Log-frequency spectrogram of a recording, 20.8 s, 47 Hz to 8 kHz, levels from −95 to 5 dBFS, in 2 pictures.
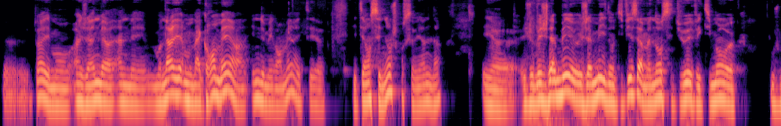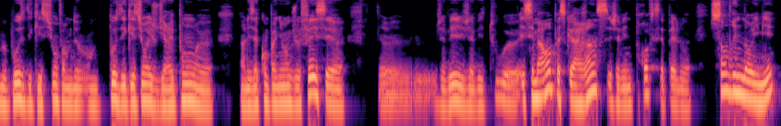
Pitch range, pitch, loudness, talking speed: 115-145 Hz, 125 Hz, -19 LUFS, 245 wpm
